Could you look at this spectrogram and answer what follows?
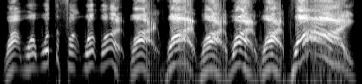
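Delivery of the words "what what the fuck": ordinary talk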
